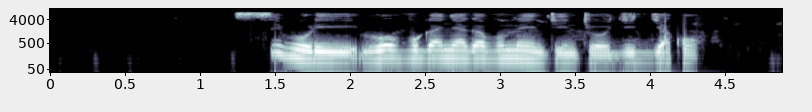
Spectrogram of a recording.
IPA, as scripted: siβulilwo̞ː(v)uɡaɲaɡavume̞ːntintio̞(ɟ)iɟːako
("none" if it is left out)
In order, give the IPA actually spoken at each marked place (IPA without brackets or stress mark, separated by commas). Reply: v, ɟ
